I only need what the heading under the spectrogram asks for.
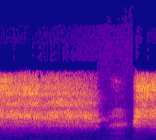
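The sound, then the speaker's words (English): A voice makes a long, loud, steady "shhh" like white noise, as done to soothe a baby, breaks off briefly with a softer gap, then starts a second strong shush. The hiss is bright and airy with no other talking. “And then shush it, like make white noise in its ear, like even to the loudness of a vacuum cleaner, right?”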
